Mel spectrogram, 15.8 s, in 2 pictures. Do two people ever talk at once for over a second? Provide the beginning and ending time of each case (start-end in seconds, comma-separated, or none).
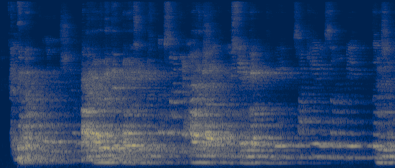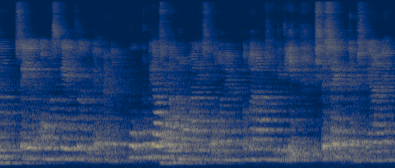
3.8-5.2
